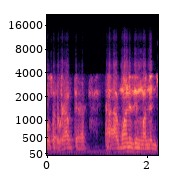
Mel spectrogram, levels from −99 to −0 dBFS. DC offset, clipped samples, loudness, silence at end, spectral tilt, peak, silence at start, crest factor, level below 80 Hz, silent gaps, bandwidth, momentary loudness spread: under 0.1%; under 0.1%; -22 LUFS; 0 s; -3 dB/octave; -6 dBFS; 0 s; 20 dB; -68 dBFS; none; 13.5 kHz; 19 LU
